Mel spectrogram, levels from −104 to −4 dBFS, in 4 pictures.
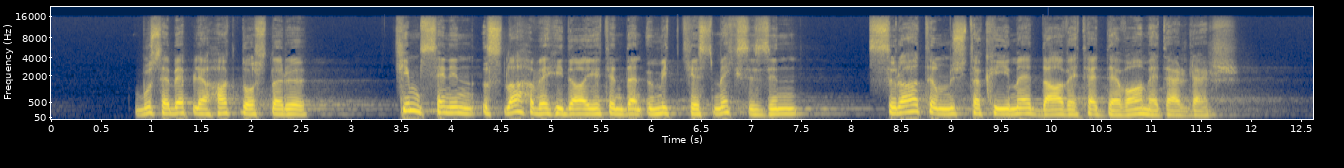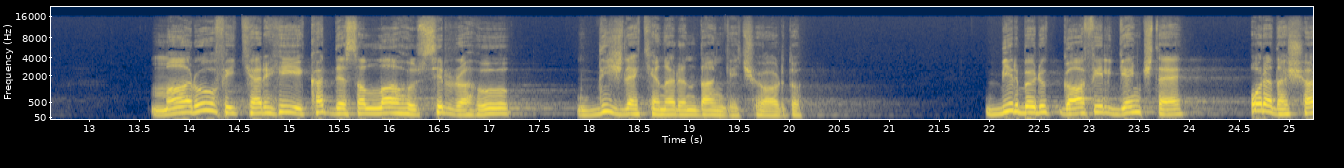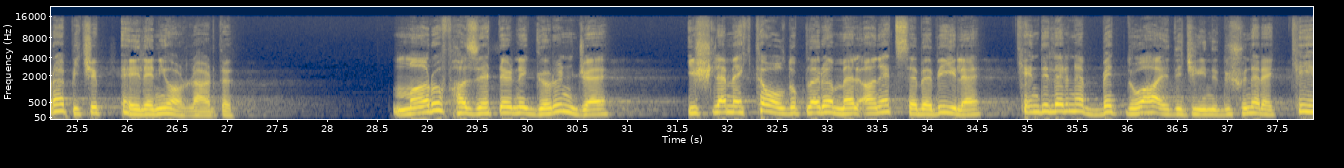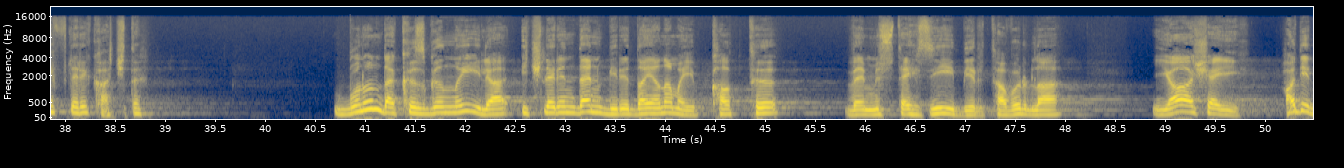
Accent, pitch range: native, 130-165 Hz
